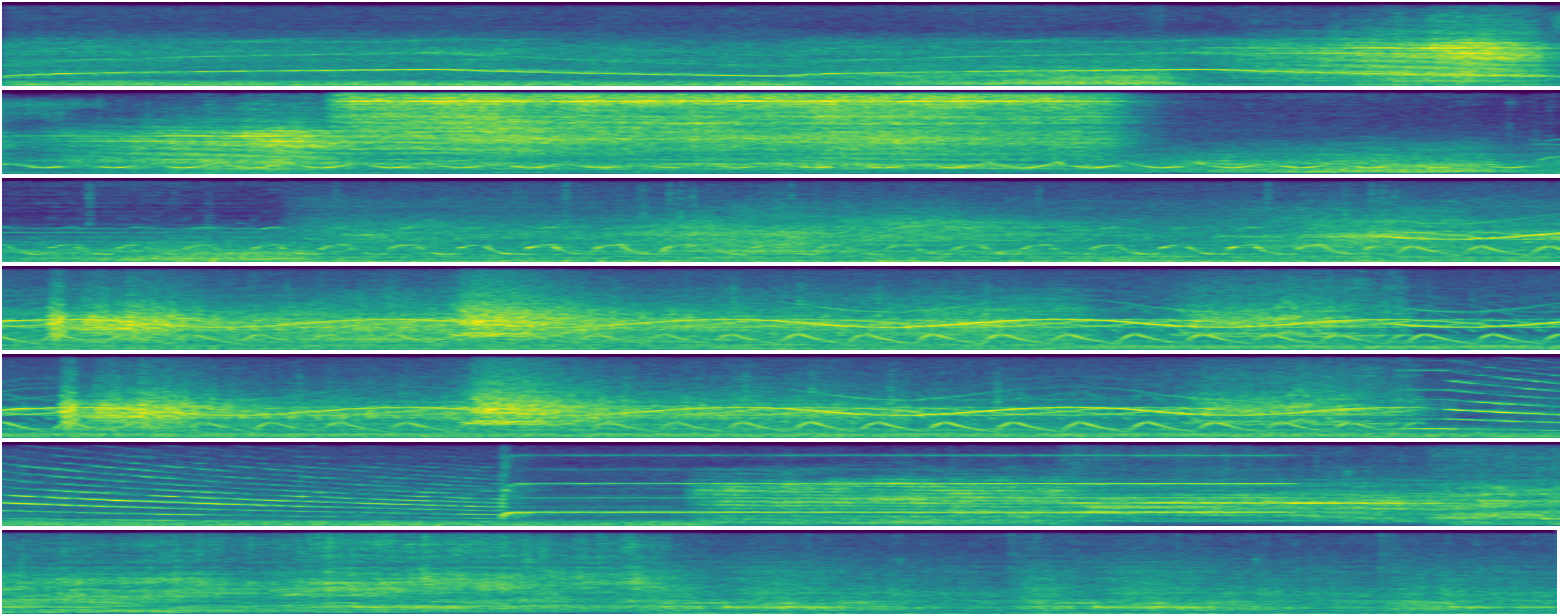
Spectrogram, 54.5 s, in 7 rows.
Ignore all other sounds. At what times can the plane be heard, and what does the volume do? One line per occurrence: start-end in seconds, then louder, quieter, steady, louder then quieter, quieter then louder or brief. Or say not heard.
0.0-54.4 steady.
